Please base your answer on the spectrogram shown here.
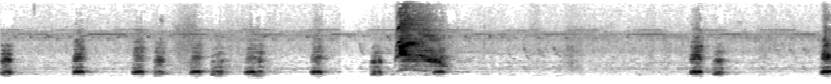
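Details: A free toco toucan eating papaya in a yard in Brazil gives short, rough, frog-like croaks, singly and in quick pairs, with a longer rasping burst midway and pauses between.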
